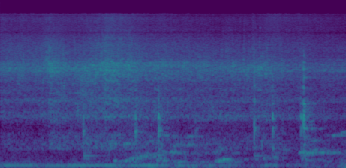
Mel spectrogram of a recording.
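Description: Spiced onion-tomato masala frying quietly in oil in a metal pot, sizzling while a wooden spoon stirs it, with a few light knocks of the spoon against the pot.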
